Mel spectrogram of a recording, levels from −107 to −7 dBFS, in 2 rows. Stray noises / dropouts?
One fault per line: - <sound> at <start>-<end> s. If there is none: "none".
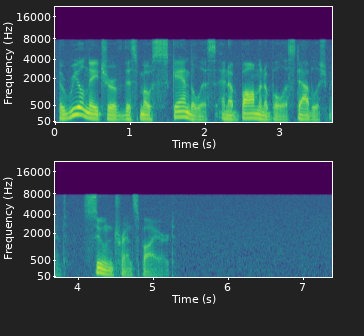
none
